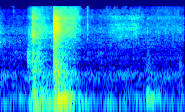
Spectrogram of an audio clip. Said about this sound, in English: Close the door, baby. Close the door.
